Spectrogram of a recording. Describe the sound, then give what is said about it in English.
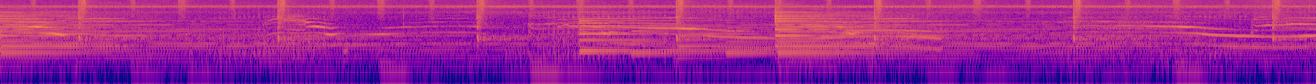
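Several cats meowing and caterwauling, with many drawn-out meows and yowls that bend up and down in pitch, overlapping in a fairly loud, continuous stream. “We're listening to some cats that were friends, some cats that were lovers,”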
